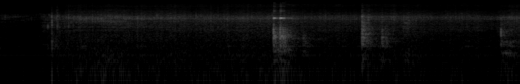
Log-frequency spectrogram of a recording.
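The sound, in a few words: boiled jackfruit seeds with water poured into pan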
